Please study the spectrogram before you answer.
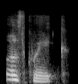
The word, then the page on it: earthquake: Indian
